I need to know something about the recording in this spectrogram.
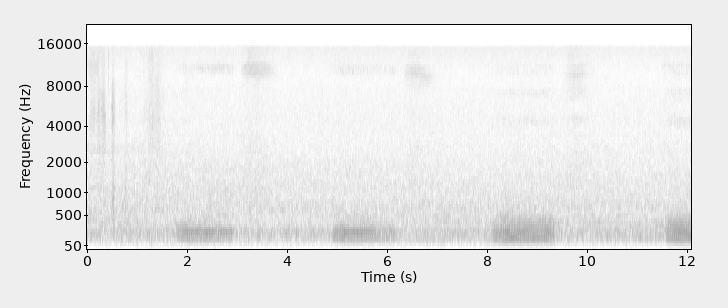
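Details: French bulldog snoring: four low, humming snores about every three seconds, each a steady droning tone with stacked overtones lasting about a second, with faint high whining tones in the quiet gaps.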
